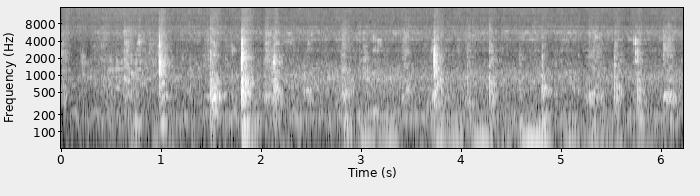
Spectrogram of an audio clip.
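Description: Faint, irregular mouth clicks and smacks of someone chewing noodles with their mouth closed, a few soft clicks a second with gaps between.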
